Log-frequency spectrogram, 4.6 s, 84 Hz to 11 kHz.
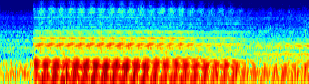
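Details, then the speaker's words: Active Aqua 7.8 L dual-output air pump, received used and missing a screw: loud steady electric buzz with loose internals rattling against housing from vibration; fixed by securing internals. "Got this on Amazon, and apparently they sent me a used one, and it was missing a screw and everything else, so it looks like somebody had returned it, and it's probably because it's so damn noisy."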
